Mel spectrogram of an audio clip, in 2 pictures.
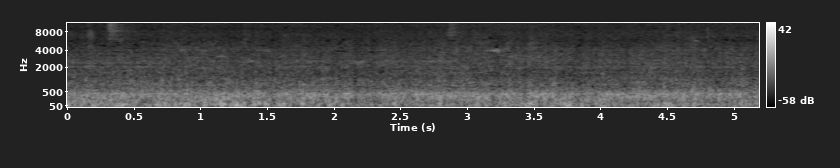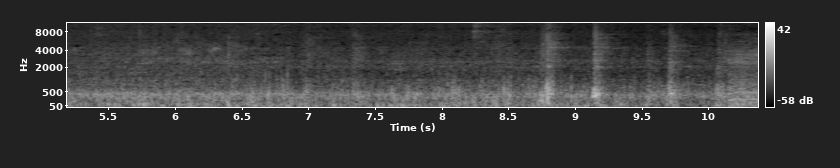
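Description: Doon Express passenger train running on the rails: a steady low rumble of the coach. Three sharp clacks come close together near the end.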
